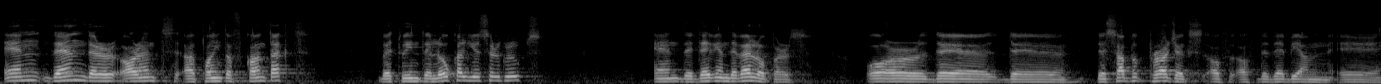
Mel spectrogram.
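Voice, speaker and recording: A man giving a technical presentation with slides, speaking in a halting way and often searching for words. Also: mid-range voice, a little mellow. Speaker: conference presenter.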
